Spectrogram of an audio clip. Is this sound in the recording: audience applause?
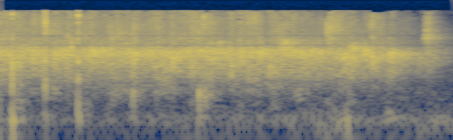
yes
